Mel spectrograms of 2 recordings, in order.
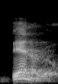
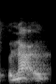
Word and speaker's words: Bernardo: We would say Benaro or something like that. It's Bernardo.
